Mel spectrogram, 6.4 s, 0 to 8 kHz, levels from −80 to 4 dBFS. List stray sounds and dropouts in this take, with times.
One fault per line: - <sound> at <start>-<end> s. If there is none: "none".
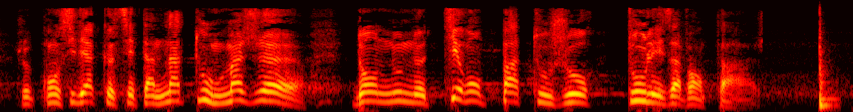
- thud at 6.2-6.3 s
